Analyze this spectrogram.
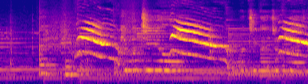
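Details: A one-month-old rescued kitten gives three high, drawn-out meows, each rising then falling, during her first bath over a steady low hum and soft background music.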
